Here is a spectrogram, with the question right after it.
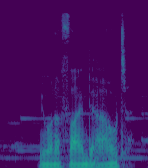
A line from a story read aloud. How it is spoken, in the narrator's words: he chuckled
